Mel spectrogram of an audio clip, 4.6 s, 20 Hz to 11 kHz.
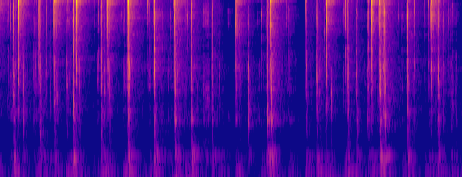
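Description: Fingertips type on the keycaps of a compact 60% black plastic mechanical keyboard with RGB backlight, giving quick, irregular clacks of key presses. Each press is short and dry with a bright high click over a low thock, and the presses come in an uneven typing rhythm.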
